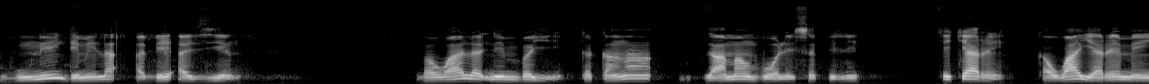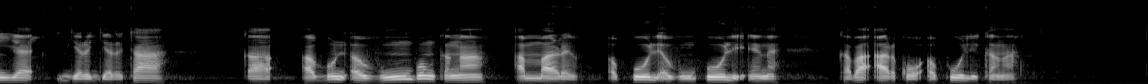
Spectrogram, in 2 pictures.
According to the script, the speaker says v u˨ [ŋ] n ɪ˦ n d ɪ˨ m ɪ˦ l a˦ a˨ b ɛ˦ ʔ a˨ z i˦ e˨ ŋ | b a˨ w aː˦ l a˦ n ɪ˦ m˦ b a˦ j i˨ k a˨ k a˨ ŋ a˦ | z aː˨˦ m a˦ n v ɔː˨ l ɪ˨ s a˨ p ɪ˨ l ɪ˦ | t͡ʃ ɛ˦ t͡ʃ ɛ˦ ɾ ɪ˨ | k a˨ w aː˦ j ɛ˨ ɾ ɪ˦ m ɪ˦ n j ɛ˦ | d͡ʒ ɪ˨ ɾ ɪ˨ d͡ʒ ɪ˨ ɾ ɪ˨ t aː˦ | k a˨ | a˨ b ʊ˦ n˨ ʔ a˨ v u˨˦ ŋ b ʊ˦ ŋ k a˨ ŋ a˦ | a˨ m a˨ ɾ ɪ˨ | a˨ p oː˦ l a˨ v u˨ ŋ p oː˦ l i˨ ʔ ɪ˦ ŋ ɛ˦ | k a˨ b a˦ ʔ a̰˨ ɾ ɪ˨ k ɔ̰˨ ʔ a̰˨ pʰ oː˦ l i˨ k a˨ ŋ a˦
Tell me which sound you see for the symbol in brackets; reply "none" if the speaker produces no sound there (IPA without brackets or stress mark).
ŋ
